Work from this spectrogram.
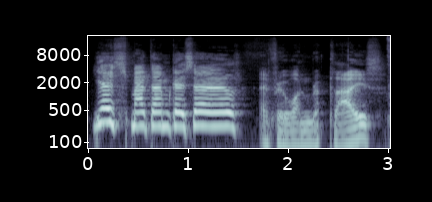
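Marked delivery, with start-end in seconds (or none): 0.0-1.5 high sing-song chorus of pupils; children in chorus. Acted. The class answering their teacher, high and sing-song.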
